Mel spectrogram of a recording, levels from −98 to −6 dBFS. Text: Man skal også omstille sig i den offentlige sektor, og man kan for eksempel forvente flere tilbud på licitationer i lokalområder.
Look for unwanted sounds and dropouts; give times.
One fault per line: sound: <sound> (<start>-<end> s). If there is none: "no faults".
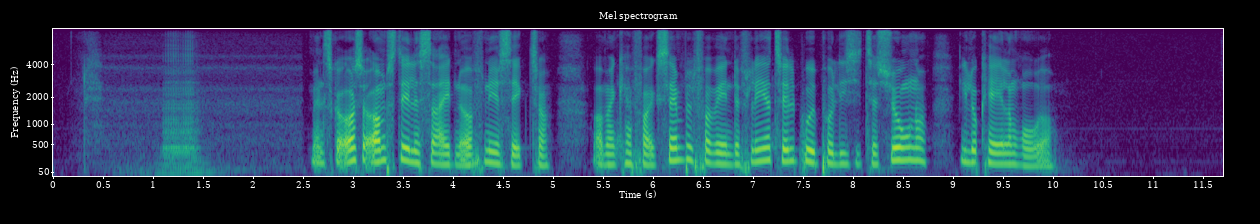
sound: squeak (0.6-2.1 s)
